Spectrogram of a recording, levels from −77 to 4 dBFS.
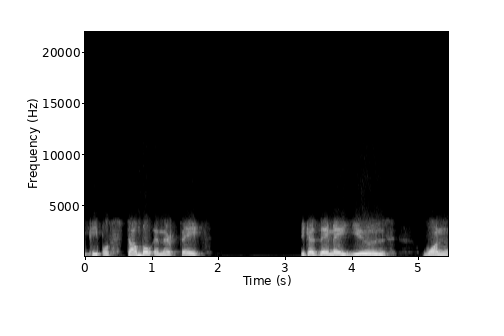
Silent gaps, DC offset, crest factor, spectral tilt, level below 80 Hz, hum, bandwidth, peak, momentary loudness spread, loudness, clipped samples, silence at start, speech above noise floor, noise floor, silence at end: none; under 0.1%; 14 dB; -11 dB/octave; -64 dBFS; none; 3.9 kHz; -2 dBFS; 10 LU; -15 LUFS; under 0.1%; 0.05 s; 60 dB; -74 dBFS; 0 s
